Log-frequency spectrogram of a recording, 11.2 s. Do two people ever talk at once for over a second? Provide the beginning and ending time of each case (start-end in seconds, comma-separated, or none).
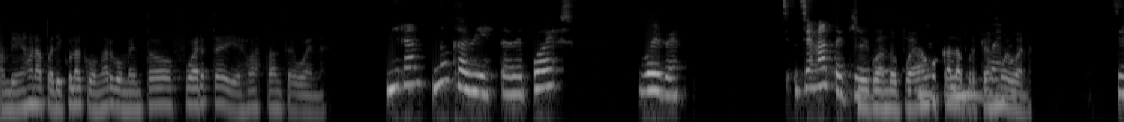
8.5-10.2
